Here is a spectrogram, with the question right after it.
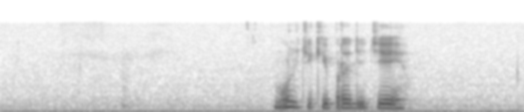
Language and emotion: Russian, sad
